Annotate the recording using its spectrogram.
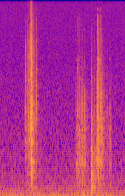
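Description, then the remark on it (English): A door being opened: a sharp metallic click from the latch, a short pause, then a cluster of rattling clicks and a creak as the handle turns and the door swings. “will you please open the door?”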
